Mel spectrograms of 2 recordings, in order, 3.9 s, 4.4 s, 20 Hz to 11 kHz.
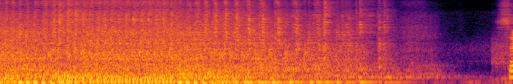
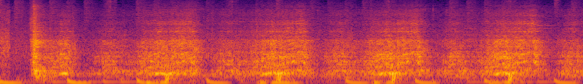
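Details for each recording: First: Craftsman ZTS7500 zero-turn with Kohler Courage single engine, after correcting a very loose valve, run on carb cleaner: chugs evenly at quick idle about three seconds then dies; no knock or rattle, sounds healthy, carburetor cleaning next. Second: Craftsman ZTS7500 zero-turn with Kohler Courage engine, spark plug boot off, valve cover bolts loose, on a jumper pack: slow, labored cranking about one compression stroke per second, never catching; oil present, suspected too little battery power to crank fast enough.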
